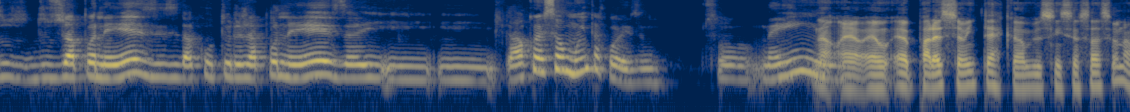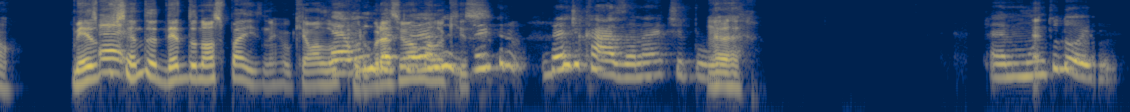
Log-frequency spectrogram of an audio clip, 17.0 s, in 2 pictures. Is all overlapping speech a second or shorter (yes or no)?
no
